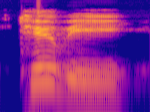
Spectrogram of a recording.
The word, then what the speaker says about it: Tubi: will not be surprised if Tubi, and again that's spelled T U BI, Tuby, they would not be surprised if Tuby ends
